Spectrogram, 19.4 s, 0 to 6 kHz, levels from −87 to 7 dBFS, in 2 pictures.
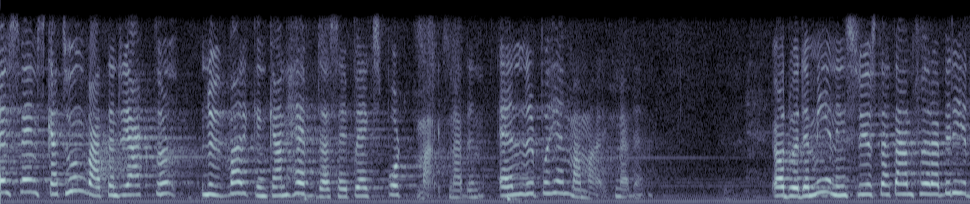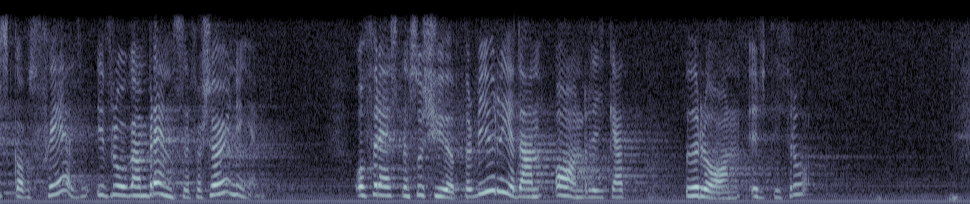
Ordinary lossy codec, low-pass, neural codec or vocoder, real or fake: AAC, 48 kbps; 5.4 kHz; none; real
